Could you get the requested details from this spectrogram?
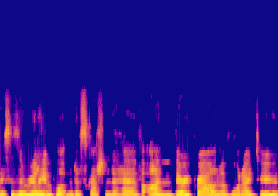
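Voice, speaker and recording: With an Australian accent, a woman speaks at a moderate pace with ordinary pitch variation. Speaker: general practitioner. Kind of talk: interview.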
